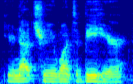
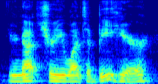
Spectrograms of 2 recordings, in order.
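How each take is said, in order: First: The voice falls at the end. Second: The voice rises at the end. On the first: It is stated as a reflection. "when you make the statement" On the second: It is asked as a question. "your voice kind of goes up at the end because you're asking a question"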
